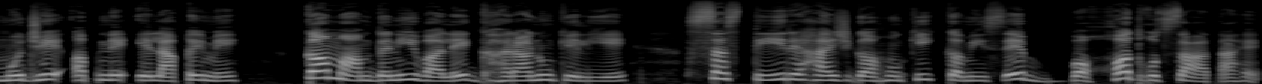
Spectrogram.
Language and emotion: Urdu, angry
